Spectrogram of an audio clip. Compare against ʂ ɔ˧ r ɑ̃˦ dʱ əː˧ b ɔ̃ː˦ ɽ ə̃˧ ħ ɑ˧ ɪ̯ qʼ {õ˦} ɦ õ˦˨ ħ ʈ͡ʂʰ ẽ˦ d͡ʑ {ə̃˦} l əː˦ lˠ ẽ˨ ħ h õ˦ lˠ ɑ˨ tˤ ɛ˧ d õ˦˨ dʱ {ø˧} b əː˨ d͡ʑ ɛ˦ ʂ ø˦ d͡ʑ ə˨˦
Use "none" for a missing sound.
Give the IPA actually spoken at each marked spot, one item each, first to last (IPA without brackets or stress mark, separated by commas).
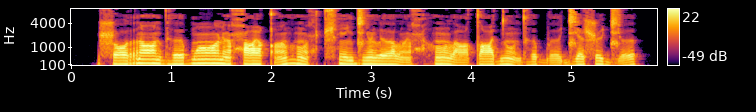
õ˨˦, ə̃˦, ə˧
